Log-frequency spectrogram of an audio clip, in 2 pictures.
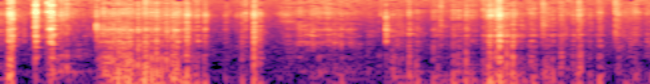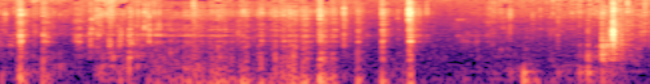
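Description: A knife blade scrapes and carves thin flakes off the surface of a solid, dry purple bar of soap held in a long-nailed hand. Dense, crisp scraping and crackling clicks with sharp, bright transients run throughout, over a soft low rumble and a few heavier thuds.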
